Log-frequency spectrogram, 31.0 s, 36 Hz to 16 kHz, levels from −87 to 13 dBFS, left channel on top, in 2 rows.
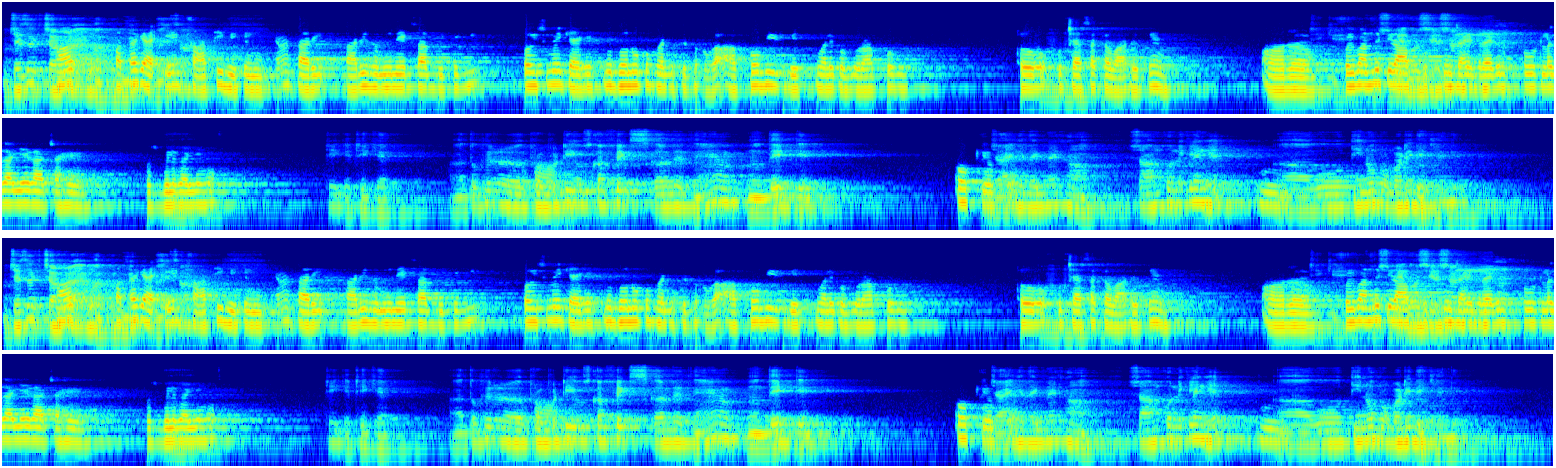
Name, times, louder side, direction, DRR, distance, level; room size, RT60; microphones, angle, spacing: voice 1, 0.0-1.9 10.4-10.7 13.3-13.4 13.8-15.1 17.1-17.4 18.8-19.4 20.0-23.6 25.3-26.4 26.8-27.7 28.2-30.1, right 1 dB, 20° right, 3 dB, 1.1 m, -31 dB
voice 2, 0.5-4.8 5.2-9.1 10.2-11.7 12.6-13.1 13.4-14.1 14.4-16.4 17.0-17.7 20.8-21.1 25.0-25.7 28.1-28.4, left 1 dB, 20° left, 9 dB, 0.5 m, -24 dB
21.5 x 10.0 x 5.4 m, 2.2 s
head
